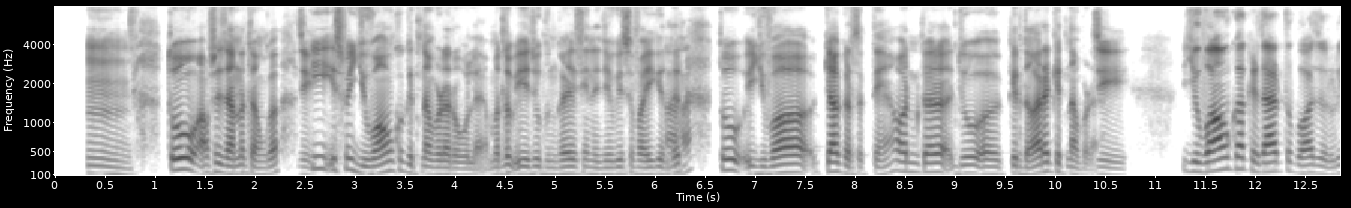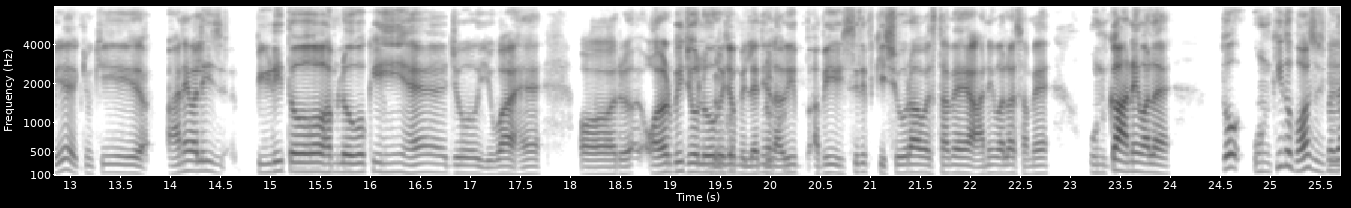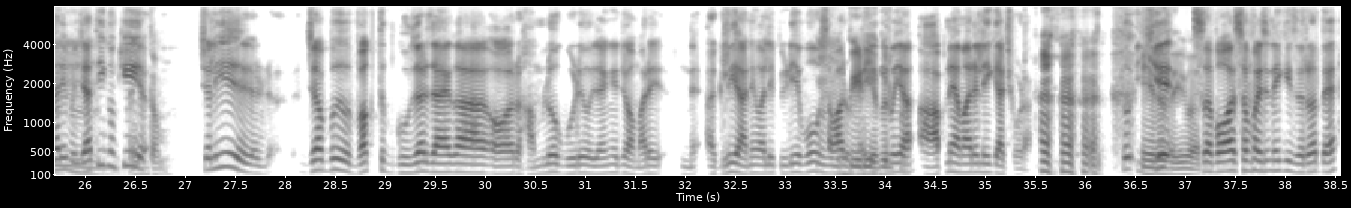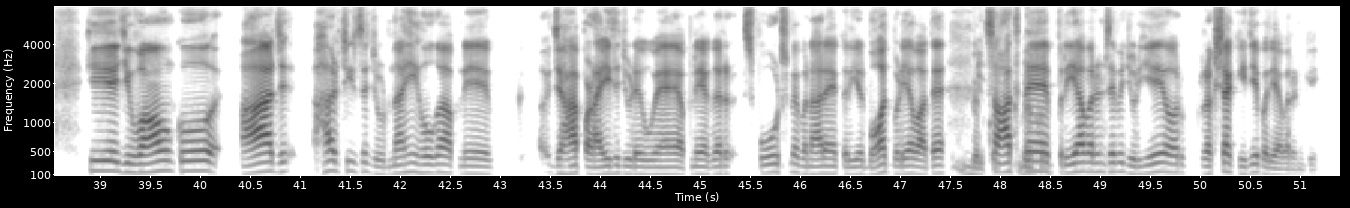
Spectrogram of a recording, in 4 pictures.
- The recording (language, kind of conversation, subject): Hindi, podcast, गंगा जैसी नदियों की सफाई के लिए सबसे जरूरी क्या है?
- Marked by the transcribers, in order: in English: "मिलेनियल"; laugh; in English: "स्पोर्ट्स"; in English: "करियर"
